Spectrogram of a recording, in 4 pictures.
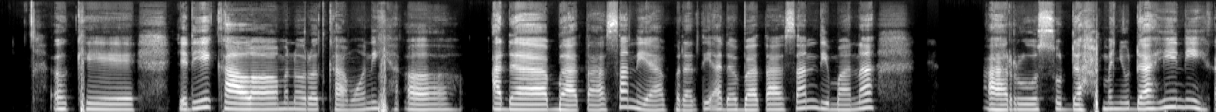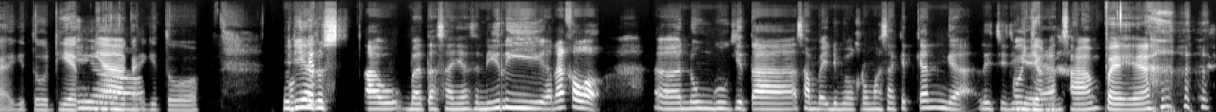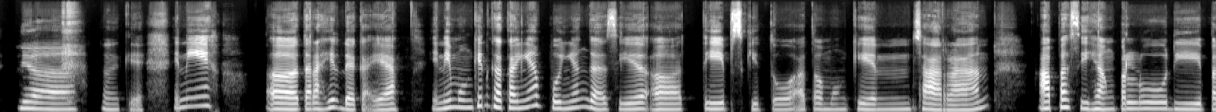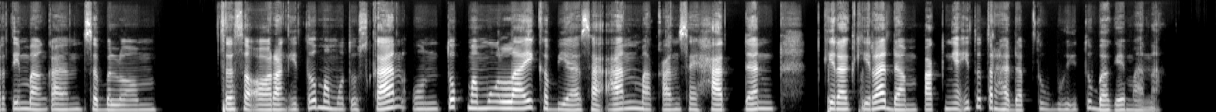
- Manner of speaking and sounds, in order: other background noise; chuckle
- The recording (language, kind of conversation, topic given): Indonesian, podcast, Apa kebiasaan makan sehat yang paling mudah menurutmu?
